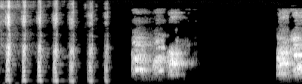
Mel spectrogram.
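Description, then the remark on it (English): Dogs bark in a quick run of about eight sharp, evenly spaced yaps, then break into longer rough, drawn-out barks, go quiet for a moment, and burst out loudly again. “Then the dogs freak out, and Rival...”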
